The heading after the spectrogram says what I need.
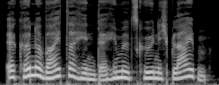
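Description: A woman narrating a religious book in an even, reverent reading style. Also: medium pitch, moderate pace, no echo, clean studio sound. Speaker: audiobook narrator. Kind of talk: scripted narration of a religious text.

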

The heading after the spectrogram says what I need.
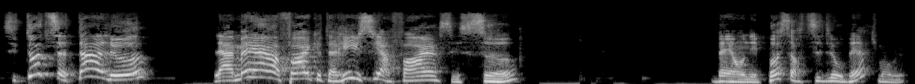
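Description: A young man with a Quebec French accent, co-hosting a casual gaming chat, rambling and animated with many restarts. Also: sits high, unhurried, long pauses, breathy edge. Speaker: podcast co-host.

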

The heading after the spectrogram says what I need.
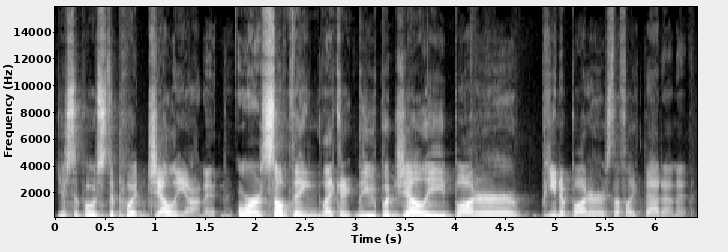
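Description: A man co-hosting a casual podcast, full of teasing jokes and quick comebacks. His voice has a bright, sharp edge. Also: medium pitch. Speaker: podcast co-host. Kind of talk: casual chat.

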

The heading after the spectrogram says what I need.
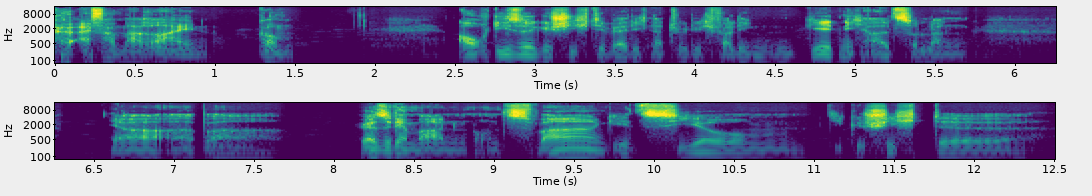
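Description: A man's voice: very deep voice, vocal fry, bright, forceful tone, husky, dry recording. A man hosting his channel, chatting casually and hesitantly with many fillers before and after reading a story aloud. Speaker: channel host reading stories.

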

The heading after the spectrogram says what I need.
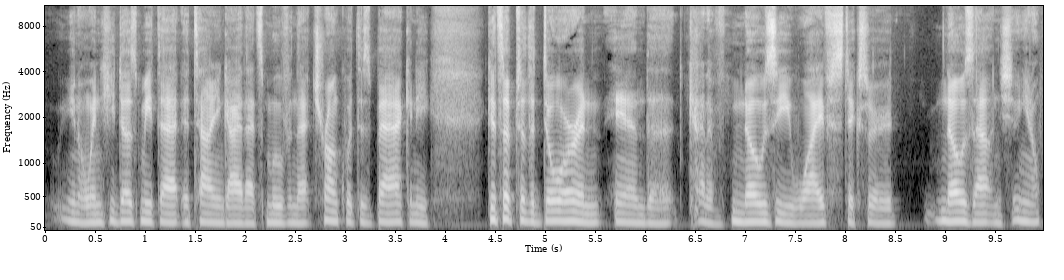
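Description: On a podcast, a male co-host chats casually about a film, hesitantly searching for words with lots of ums and restarts. His mid-range voice is a bit bright, captured with studio quality and no room sound.

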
